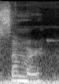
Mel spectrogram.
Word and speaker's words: Sammar: Do you pronounce it like the season summer? Rae asked the first time she had met him. Yes, but it does not have the same meaning.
